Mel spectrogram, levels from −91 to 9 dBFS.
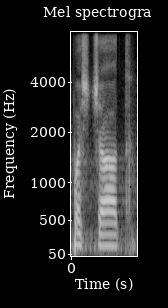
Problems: constant background noise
